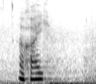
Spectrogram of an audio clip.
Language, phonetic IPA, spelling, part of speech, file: Belarusian, [ɣaj], гай, noun, Be-гай.ogg
- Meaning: grove (a medium sized collection of trees)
